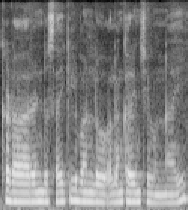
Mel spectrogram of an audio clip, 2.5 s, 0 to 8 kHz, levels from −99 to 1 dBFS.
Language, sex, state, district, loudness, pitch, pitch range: Telugu, male, Telangana, Adilabad, -13 LUFS, 130 Hz, 125-135 Hz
